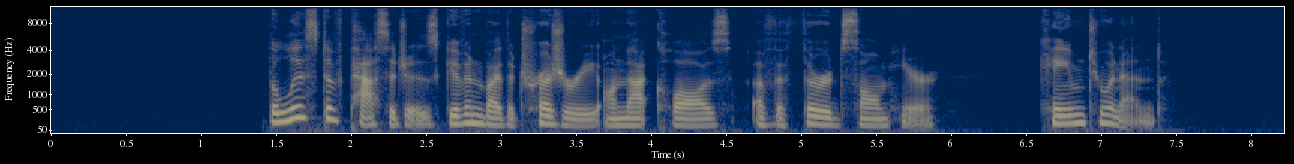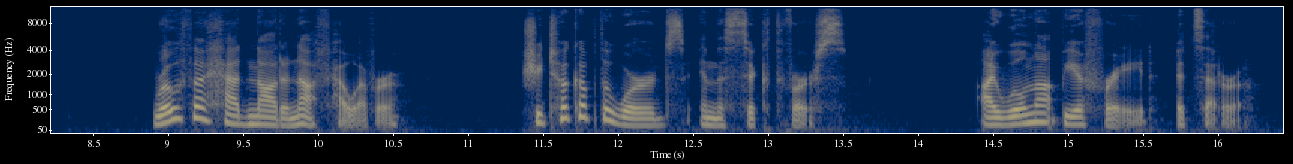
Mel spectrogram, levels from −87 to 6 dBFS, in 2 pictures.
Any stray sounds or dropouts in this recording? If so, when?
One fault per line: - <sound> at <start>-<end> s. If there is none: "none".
none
